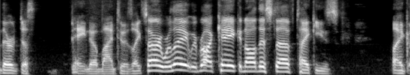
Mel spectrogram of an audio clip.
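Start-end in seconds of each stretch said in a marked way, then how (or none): 1.9-3.9 high-pitched mock family greeting; oblivious arriving family. Podcaster as Taiki's family bringing cake late, oblivious greeting. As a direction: chirp it high, oblivious to what was interrupted.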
